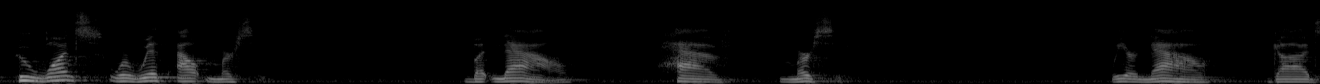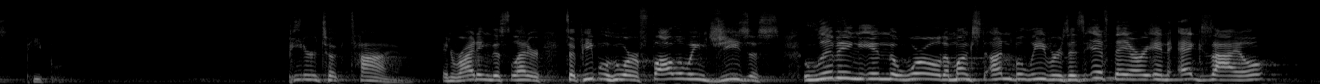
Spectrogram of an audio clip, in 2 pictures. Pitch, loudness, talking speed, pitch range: 170 Hz, -34 LUFS, 90 wpm, 135-220 Hz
